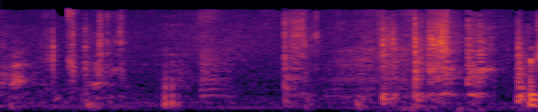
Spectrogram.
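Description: A glass candle jar being handled on a desk: a few light, scattered clinks and taps.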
